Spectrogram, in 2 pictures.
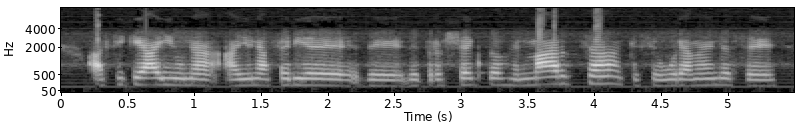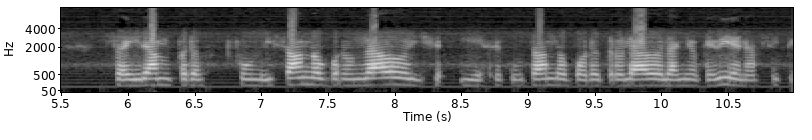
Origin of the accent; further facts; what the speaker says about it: Chañar Ladeado, Santa Fe, Argentina; also born or lived in Rosario; yo soy de Chañar Ladeado, bien al sur de la provincia de Santa Fe, en el departamento Caseros, un pueblo de casi 6.000 habitantes. Hace 10 años me fui a la ciudad de Rosario a estudiar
